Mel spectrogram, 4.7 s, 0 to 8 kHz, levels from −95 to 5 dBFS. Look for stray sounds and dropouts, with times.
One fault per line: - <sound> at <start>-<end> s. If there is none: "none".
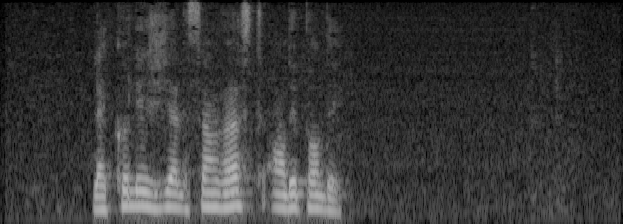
none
